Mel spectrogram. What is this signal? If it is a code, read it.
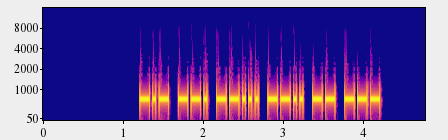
Morse code, heard as a keyed tone, about 30 wpm, 700 Hz. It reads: KG7ZMO
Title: USA Call Signs - 6 Characters - 8x Character Spacing - 30wpm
